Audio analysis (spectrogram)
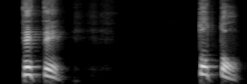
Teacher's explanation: The T is not pronounced like a European tea, as in cup of tea. It's pronounced with like an English D. You have to put your tongue behind your two front teeth.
